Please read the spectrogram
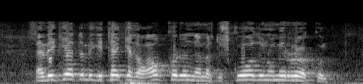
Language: Icelandic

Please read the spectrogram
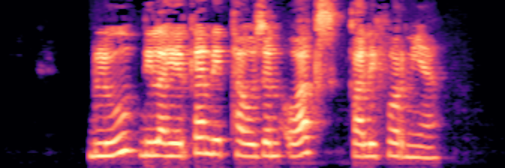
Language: Indonesian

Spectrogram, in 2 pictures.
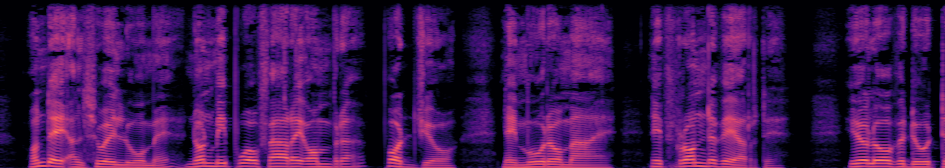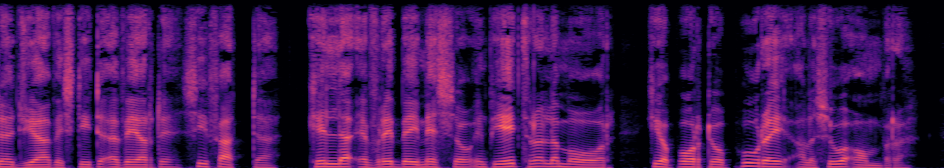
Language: Italian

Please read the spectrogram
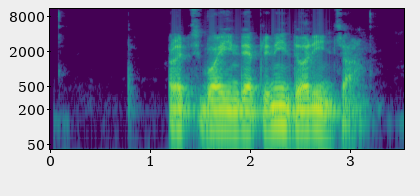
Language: Romanian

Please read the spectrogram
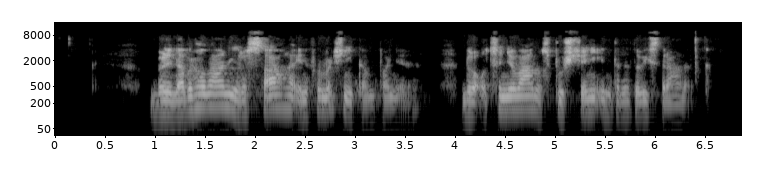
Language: Czech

